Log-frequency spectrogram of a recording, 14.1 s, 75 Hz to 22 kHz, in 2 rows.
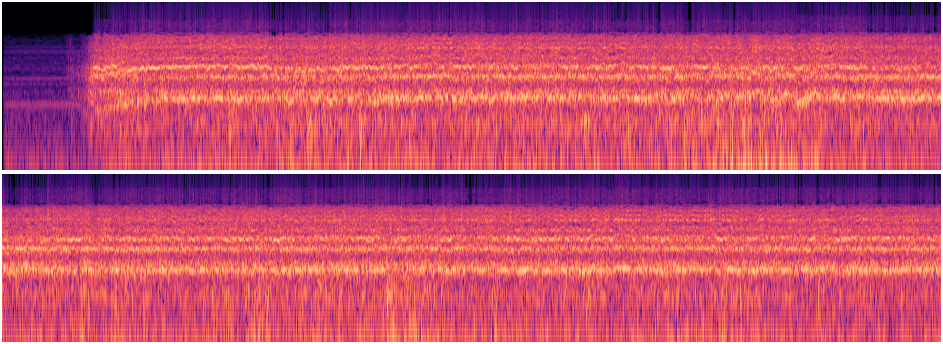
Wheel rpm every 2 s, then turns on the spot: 110, 230, 230, 230, 230, 230, 230.
none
